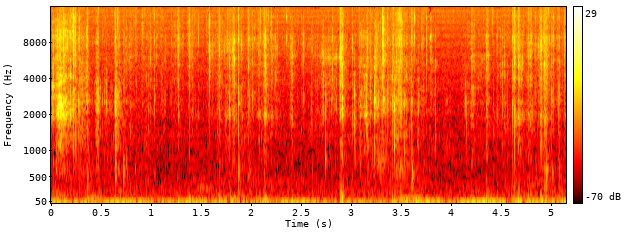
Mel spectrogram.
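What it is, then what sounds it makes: Dry soap bar being carved. A solid rectangular bar of dry purple soap with stripes is held in one hand while a box cutter blade shaves thin slices from its end. Quiet, crisp scraping and carving sounds follow in quick succession, with bright crackly edges and a soft low rumble underneath.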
